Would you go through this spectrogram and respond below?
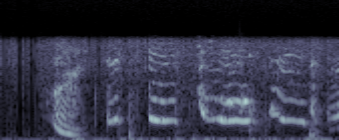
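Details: Pit bull Roscoe vocalizing about a dog he saw outside: short, bent whines and yips in quick succession, each sliding up or down in pitch. Together they sound like chattering speech.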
